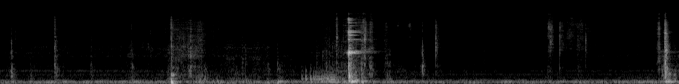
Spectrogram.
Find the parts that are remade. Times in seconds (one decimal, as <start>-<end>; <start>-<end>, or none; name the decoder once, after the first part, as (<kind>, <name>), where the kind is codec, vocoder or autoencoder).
0.0-6.8 (vocoder, Vocos)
